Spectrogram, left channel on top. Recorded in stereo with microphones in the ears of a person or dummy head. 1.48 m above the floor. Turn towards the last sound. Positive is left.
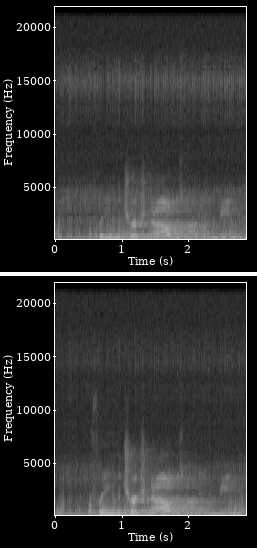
turn(degrees=15)  # may be behind; listen again after turning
